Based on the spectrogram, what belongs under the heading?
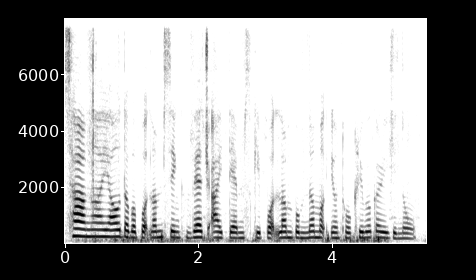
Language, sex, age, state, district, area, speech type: Manipuri, female, 18-30, Manipur, Thoubal, rural, read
